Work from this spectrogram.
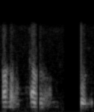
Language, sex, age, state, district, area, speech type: Bengali, male, 45-60, West Bengal, South 24 Parganas, rural, conversation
